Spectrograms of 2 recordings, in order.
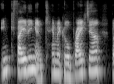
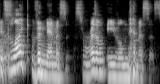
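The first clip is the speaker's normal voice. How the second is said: usual speaking voice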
